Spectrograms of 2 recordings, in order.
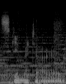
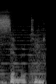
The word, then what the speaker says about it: scimitar: It's definitely not Skimitar. It's scimitar.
